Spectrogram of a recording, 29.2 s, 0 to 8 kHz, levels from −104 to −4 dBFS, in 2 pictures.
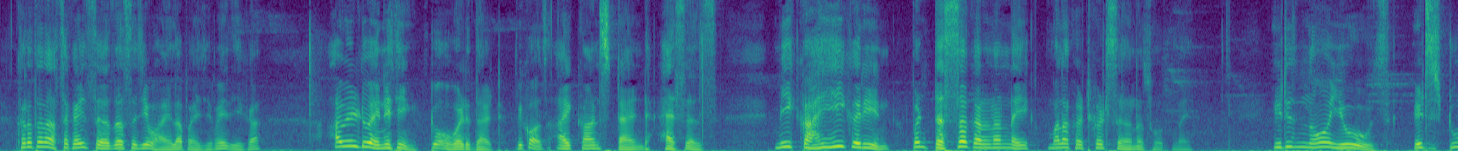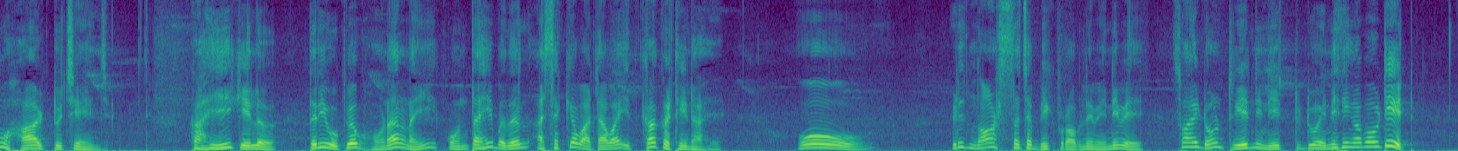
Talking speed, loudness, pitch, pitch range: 155 wpm, -26 LUFS, 165 Hz, 130-210 Hz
